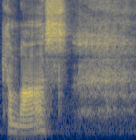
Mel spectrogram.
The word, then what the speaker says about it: Kambas: I'm pronouncing that correctly I believe the B is silent Kamas uh um he's a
